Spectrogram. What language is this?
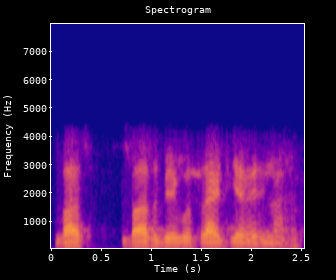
Hindi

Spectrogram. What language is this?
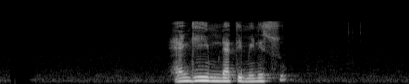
Sinhala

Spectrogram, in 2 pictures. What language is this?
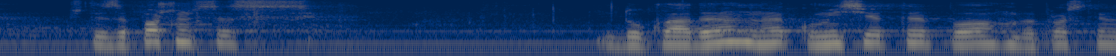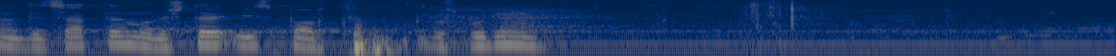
Bulgarian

